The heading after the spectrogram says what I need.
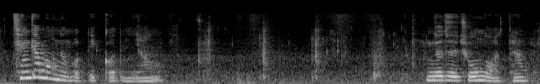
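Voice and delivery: talking between bites; mouth full, chewing. Real, not acted. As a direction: food held at lips. Seen 0: Chews during opening words, then talks holding food at lips.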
